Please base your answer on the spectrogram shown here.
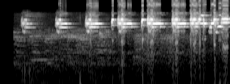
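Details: Captive cabresto-type European goldfinch from Quiroga, Michoacán, singing on a bed: a rapid run of bright, tinkling twitters and buzzy trills, phrases tumbling out in quick bursts, with slight background noise.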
